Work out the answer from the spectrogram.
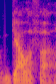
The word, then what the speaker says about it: Gællæffa: in the world of gelatin pronounced oh here we go galifa okay well i probably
